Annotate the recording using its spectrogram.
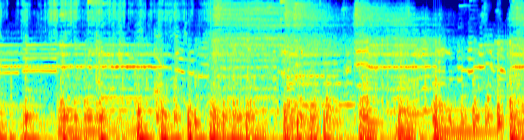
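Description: Marching band playing: brass holding long notes over drumline and front-ensemble percussion with a driving beat.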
